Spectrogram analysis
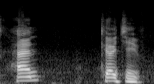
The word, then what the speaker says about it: handkerchief: It is handkerchief. The D is silent.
